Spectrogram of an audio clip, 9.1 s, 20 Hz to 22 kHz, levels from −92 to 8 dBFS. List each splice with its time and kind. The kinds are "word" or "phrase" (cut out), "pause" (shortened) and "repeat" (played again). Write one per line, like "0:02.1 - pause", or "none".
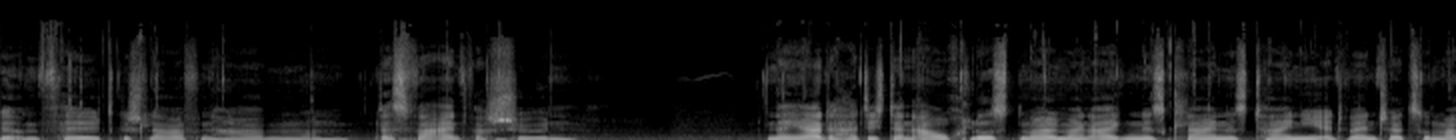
0:02.3 - pause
